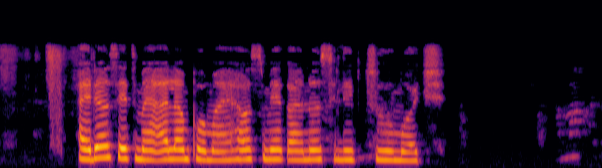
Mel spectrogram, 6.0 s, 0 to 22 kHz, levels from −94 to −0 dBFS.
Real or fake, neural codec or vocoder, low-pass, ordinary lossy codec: real; none; 7.2 kHz; none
